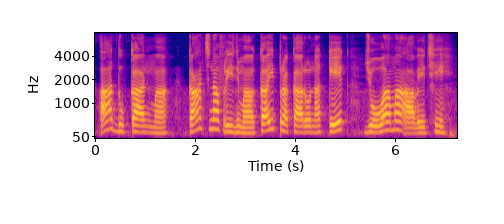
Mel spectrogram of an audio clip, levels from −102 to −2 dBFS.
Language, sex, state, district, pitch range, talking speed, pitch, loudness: Gujarati, male, Gujarat, Valsad, 160-230 Hz, 90 wpm, 180 Hz, -17 LUFS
